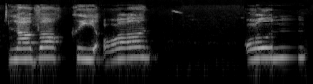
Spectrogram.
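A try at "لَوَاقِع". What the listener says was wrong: We need to make this a little bit longer because this is alif madda here. Lawaqi'un. And if we were doing Waqf, it would be Lawaqi.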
